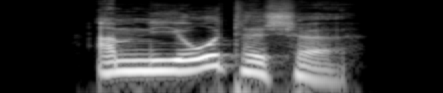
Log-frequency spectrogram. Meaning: inflection of amniotisch: 1. strong/mixed nominative/accusative feminine singular 2. strong nominative/accusative plural 3. weak nominative all-gender singular
- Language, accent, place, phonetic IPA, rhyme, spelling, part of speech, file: German, Germany, Berlin, [amniˈoːtɪʃə], -oːtɪʃə, amniotische, adjective, De-amniotische.ogg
